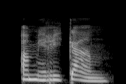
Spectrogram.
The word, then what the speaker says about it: Amerikaan: Amerikaan. Kaan. Kaan. Ameri. Ameri. Amerikaan. Amerikaan. – Note that the stress is on the last part of the word.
